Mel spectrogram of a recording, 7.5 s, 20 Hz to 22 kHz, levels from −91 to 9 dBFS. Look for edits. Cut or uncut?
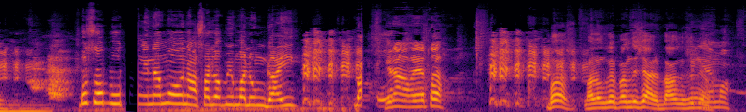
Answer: cut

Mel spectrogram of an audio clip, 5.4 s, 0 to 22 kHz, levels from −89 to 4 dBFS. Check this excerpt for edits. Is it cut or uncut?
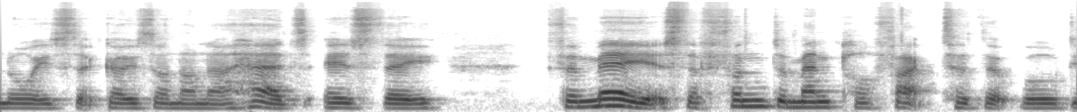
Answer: uncut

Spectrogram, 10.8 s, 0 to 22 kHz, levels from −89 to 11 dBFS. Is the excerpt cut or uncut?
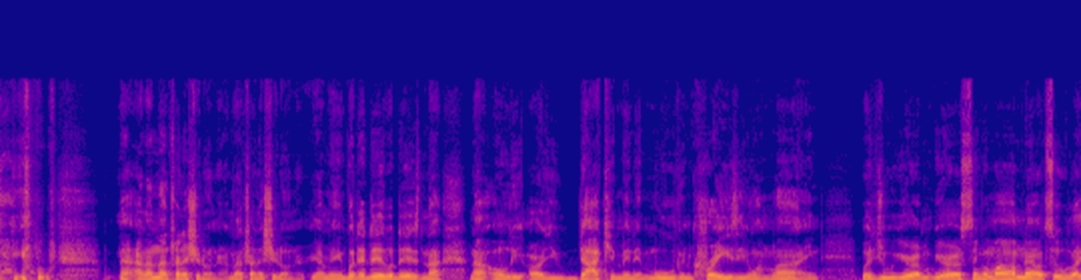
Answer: uncut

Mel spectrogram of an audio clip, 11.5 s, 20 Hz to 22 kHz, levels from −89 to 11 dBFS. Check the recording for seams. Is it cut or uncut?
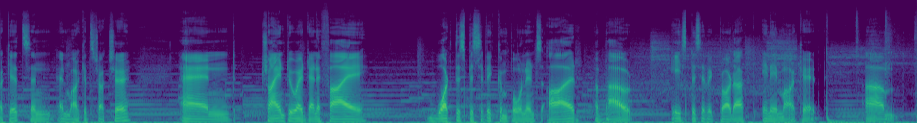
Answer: uncut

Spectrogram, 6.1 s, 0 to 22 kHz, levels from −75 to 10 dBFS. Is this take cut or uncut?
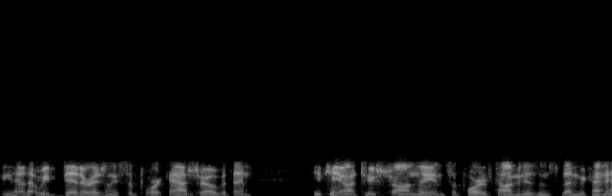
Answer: cut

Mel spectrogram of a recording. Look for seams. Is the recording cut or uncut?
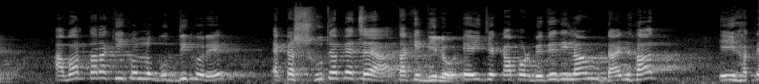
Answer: uncut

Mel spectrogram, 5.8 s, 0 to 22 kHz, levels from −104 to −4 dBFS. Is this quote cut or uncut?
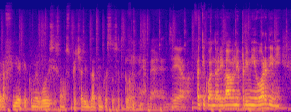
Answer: cut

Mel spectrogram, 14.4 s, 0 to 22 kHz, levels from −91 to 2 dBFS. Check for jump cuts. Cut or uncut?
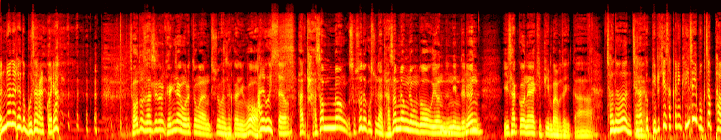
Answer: uncut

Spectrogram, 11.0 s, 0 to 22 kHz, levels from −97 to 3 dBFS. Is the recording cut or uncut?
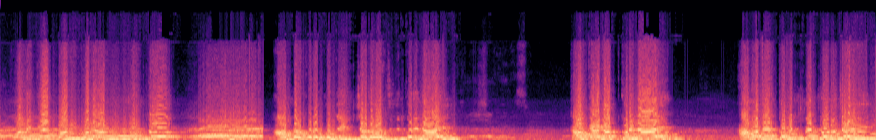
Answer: cut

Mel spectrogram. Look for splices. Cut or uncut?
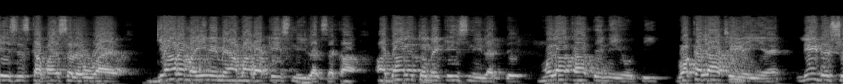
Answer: uncut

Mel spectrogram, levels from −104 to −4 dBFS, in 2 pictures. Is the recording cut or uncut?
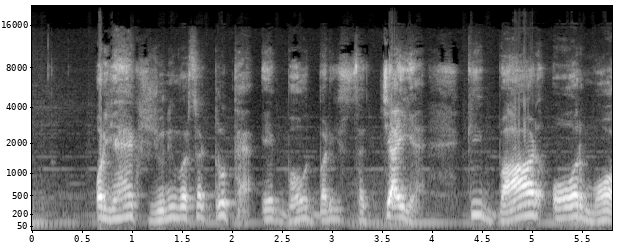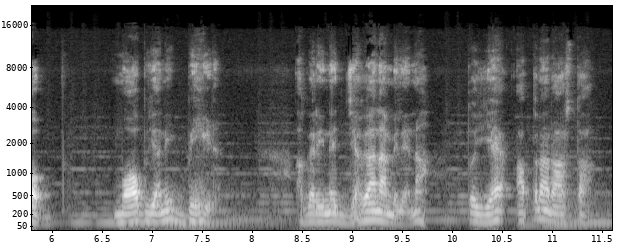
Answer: uncut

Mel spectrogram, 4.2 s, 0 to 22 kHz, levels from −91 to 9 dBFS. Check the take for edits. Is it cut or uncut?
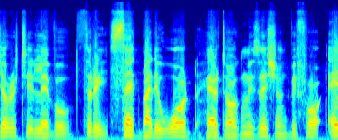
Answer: cut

